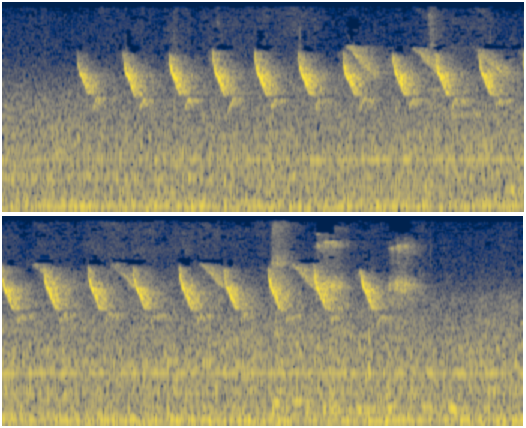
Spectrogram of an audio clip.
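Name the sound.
bird singing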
